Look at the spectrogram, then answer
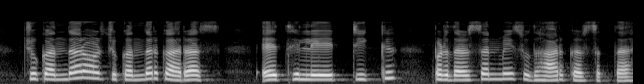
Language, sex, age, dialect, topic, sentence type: Hindi, female, 31-35, Hindustani Malvi Khadi Boli, agriculture, statement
